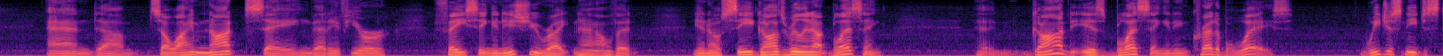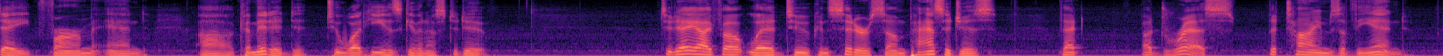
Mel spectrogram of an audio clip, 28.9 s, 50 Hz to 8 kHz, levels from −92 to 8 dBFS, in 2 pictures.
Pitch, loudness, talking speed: 105 Hz, -24 LUFS, 125 wpm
